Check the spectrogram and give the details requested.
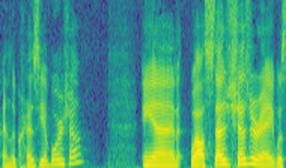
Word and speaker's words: Cesare: way oh yeah but in the italian form it's pronounced cesare that's interesting anyway there was a rumor that cesare and lacrezia were sleeping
